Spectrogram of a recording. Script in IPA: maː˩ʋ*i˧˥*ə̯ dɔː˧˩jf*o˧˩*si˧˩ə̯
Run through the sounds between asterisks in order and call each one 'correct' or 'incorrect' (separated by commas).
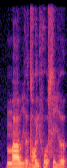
incorrect, correct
